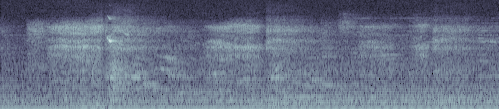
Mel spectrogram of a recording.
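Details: Sleeping Labrador Retriever named Bella snoring, long airy rasping breaths with a brief sharp snort near the start, then steady hissy inhales and exhales in slow rhythm.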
